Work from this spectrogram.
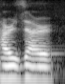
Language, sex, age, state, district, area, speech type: Assamese, male, 30-45, Assam, Dibrugarh, rural, spontaneous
